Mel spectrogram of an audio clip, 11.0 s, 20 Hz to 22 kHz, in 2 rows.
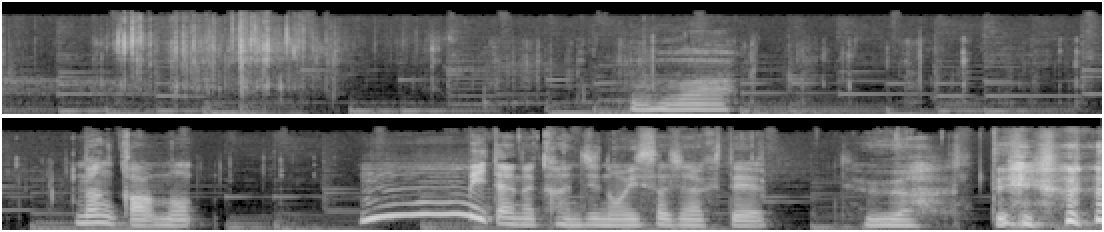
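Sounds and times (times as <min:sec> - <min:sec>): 
person biting into a baked banana-filled sweet with a caramelized surface: 0:00.0 - 0:05.8
speech: 0:03.1 - 0:03.8, 0:05.8 - 0:06.5, 0:07.8 - 0:10.9.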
